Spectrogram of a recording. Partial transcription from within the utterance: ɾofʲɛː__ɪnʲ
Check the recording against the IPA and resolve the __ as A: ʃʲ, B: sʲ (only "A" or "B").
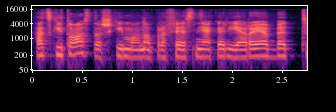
B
